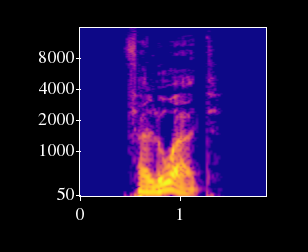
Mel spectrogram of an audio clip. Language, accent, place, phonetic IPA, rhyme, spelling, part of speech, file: German, Germany, Berlin, [fɛɐ̯ˈloːɐ̯t], -oːɐ̯t, verlort, verb, De-verlort.ogg
- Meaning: second-person plural preterite of verlieren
